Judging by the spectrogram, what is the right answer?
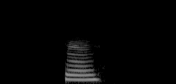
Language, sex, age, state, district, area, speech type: Santali, female, 18-30, Jharkhand, Seraikela Kharsawan, rural, conversation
